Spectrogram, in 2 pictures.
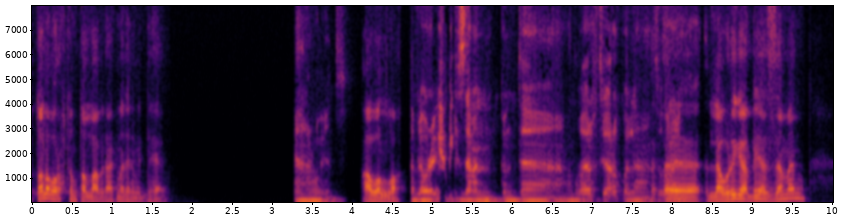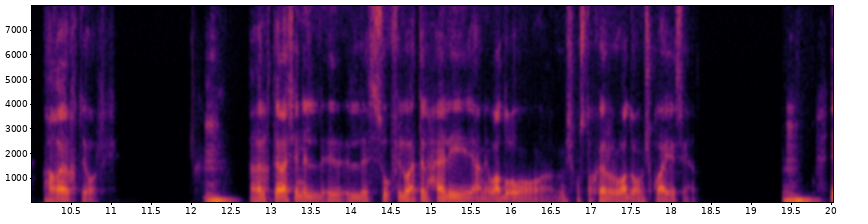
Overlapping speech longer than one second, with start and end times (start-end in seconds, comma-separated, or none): none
